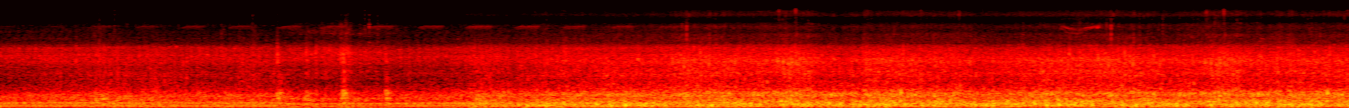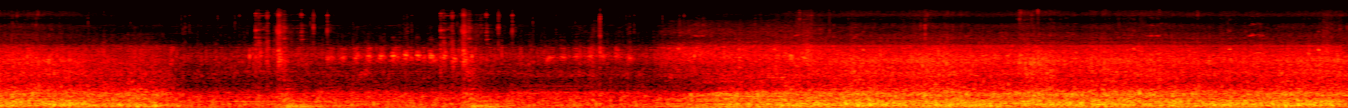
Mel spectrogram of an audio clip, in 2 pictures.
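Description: A truck engine roars as the truck churns through mud.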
